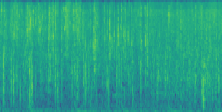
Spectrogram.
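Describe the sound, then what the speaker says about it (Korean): Rain pours steadily at a riverside fishing spot beneath a bridge during summer monsoon downpour, a dense continuous patter with scattered louder drops close by. "빗소리 비 잘 옵니다"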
